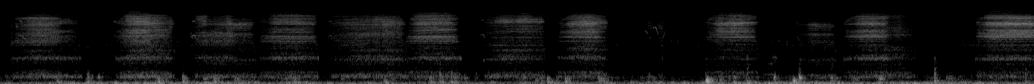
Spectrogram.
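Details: Eight wild barn owl nestlings in a nest in Israel. They give harsh, breathy, snore-like hisses in rapid bursts, roughly one every half to one second, overlapping through the recording.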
